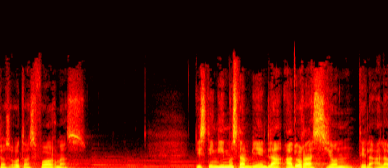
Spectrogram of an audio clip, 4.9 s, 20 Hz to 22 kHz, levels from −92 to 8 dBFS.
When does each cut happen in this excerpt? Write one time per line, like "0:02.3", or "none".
none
